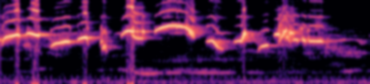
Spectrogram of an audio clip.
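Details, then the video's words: Fighter-provoking song of an Oriental magpie-robin: loud whistled slurs, a long arched note, and quick chirps in a busy rapid sequence, with a faint low tone underneath. "SEKALI PLAY KACER KALIAN PASTI LANGSUNG NGOBRA !!! KEPANCING EMOSINYA FULL FIGHTER"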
